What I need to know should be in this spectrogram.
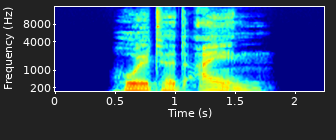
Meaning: inflection of einholen: 1. second-person plural preterite 2. second-person plural subjunctive II
- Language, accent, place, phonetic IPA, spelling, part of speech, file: German, Germany, Berlin, [ˌhoːltət ˈaɪ̯n], holtet ein, verb, De-holtet ein.ogg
